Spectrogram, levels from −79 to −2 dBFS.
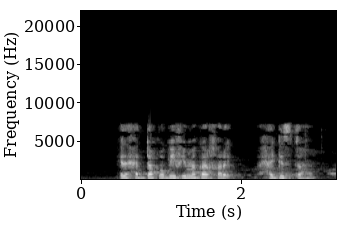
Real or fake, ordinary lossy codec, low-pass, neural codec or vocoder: real; AAC, 32 kbps; 7.2 kHz; none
